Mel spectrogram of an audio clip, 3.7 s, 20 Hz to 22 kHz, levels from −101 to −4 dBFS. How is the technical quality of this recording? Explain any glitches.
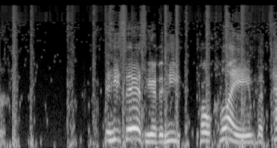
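The technical quality is poor. Heavy processing runs through the whole recording, and the middle and end carry several network glitches.

Overdone noise removal is present from start to finish. The noise reducer was set too strong. It pushes down any frequency band that sits near its noise estimate, and soft parts of the speech are cut along with the noise. The background drops and breaks up into twinkling specks.

From 1.11 to 2.13 s there is repeated packet loss, which gives a robotic sound. Audio went missing eight times in this span. Each hole was patched by carrying the last sound forward. The patches add up to 140 ms, about 14 percent of the stretch, and the longest is 32 ms. The speech turns choppy, with small pieces gone.

A jitter buffer slow-down overlaps that stretch, from 1.69 to 2.30 s. The receiver was building up a reserve, so it repeated single pitch cycles and bits of pause. 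That added 55 ms. Speech runs at 92 percent speed with the pitch unchanged. Sounds are drawn out.

At 2.77 to 2.81 s there is a short concealed packet loss. About 20 ms of audio never arrived in time. The receiver filled the hole by continuing the last sound, then blended back into the real signal. It comes through as a brief smear or wobble.

At 3.41 to 3.45 s a short stall from a late packet occurs. A packet was not ready when it was due, and the buffer ran empty. The receiver held the last sound for 18 ms until the packet arrived, then carried on from the same point. Nothing is lost, and the delay grows by 18 ms. One sound is held slightly too long, with a faint buzz or dip.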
